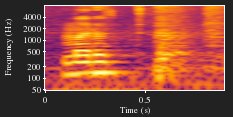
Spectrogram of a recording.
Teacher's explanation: मरुत् इति शब्दस्य अन्ते तावत् स्वरो न श्रूयते, तकारः व्यञ्जनं श्रूयते। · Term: हलन्तशब्दः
